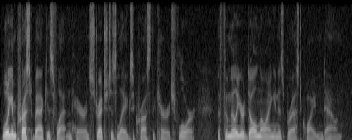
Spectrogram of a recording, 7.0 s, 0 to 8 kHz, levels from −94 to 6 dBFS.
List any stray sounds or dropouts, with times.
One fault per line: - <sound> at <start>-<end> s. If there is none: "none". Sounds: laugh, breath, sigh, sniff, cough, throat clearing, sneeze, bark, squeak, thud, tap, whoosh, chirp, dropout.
none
